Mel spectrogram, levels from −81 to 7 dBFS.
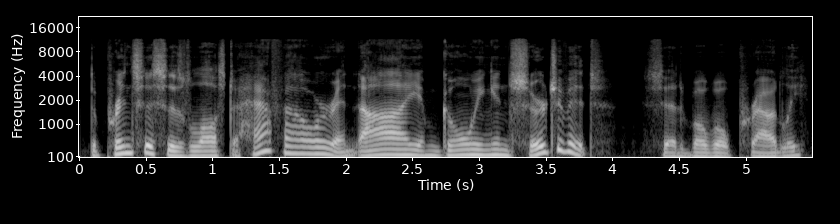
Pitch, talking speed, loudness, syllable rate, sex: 150 Hz, 195 wpm, -18 LUFS, 4.2 syllables/s, male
